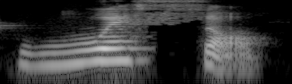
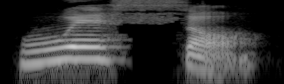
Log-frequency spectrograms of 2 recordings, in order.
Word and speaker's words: whistle: to make that sound repeat the word whistle whistle which sound do you not hear the H because WH work together to make the what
